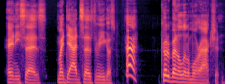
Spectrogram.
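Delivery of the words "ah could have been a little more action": mock sarcastic, tongue-in-cheek, quick and swooping. Retelling what his dad said walking out of the movie; imitating dad's sarcastic remark. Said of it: "He's sarcastic".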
